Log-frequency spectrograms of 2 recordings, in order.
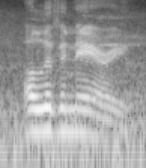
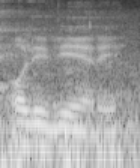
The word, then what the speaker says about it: Olivieri: don't tell me, Olivineri. Almost. But you told me before I said it so well. It was very musical, very close to the right name, but the right pronounce is Olivieri.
